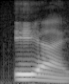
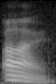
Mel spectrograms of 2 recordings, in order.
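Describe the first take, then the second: First: The name is said as two syllables. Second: The name is said as one syllable. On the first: "I say A I because it's an A and an I" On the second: "Some people pronounce it I"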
